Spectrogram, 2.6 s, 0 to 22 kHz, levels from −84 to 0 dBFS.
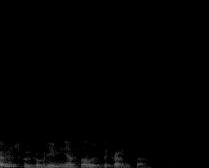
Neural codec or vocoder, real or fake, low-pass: codec, 16 kHz, 6 kbps, DAC; fake; 3.6 kHz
